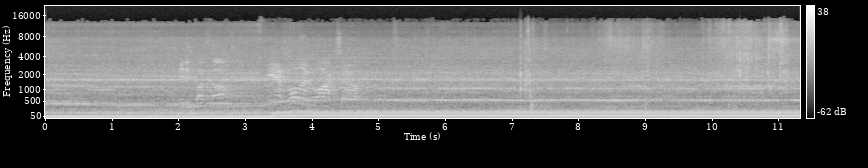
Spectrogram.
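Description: A forklift engine idles with a low, steady rumble.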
